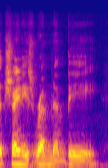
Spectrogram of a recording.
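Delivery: ordinary talk, nothing marked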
